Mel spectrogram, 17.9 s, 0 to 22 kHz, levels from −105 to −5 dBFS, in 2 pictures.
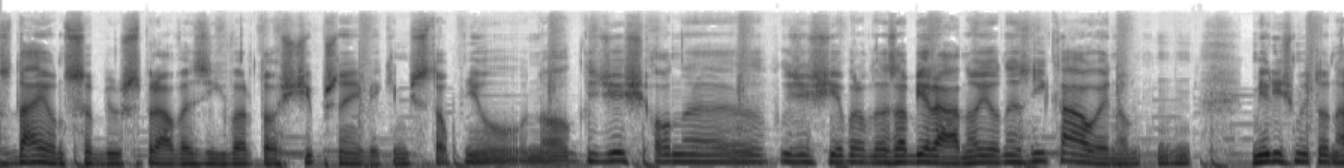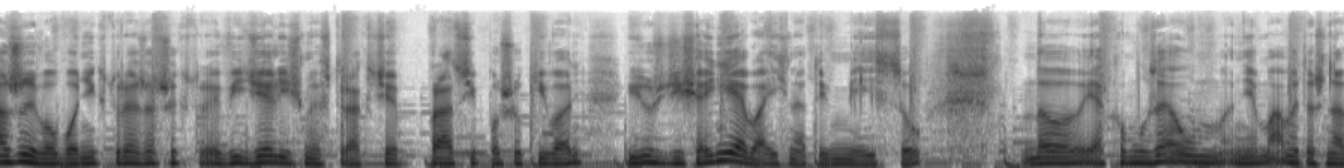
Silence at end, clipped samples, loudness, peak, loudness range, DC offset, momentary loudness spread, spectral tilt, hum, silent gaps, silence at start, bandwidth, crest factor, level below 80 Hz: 0 s; under 0.1%; -23 LUFS; -6 dBFS; 2 LU; under 0.1%; 7 LU; -6 dB/octave; none; none; 0 s; 15.5 kHz; 16 dB; -44 dBFS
